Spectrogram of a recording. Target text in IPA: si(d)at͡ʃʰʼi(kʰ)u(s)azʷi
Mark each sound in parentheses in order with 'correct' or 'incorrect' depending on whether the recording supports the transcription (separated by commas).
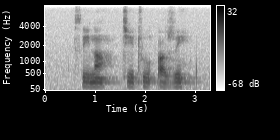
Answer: incorrect, incorrect, incorrect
